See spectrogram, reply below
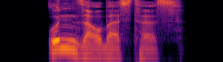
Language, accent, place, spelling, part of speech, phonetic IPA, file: German, Germany, Berlin, unsauberstes, adjective, [ˈʊnˌzaʊ̯bɐstəs], De-unsauberstes.ogg
- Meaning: strong/mixed nominative/accusative neuter singular superlative degree of unsauber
